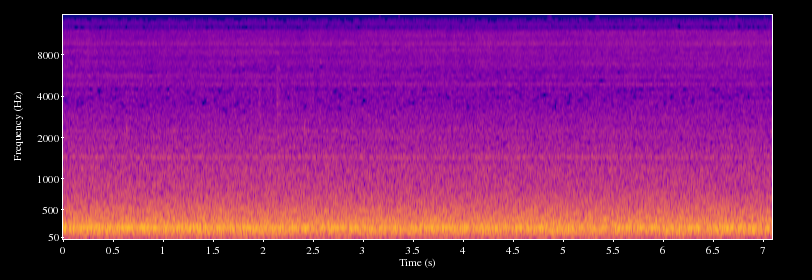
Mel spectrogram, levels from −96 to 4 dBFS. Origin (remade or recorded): recorded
